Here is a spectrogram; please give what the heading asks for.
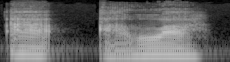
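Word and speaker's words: الله: yang berbaris kasrah itu bunyi jangan out tapi aalah ya bismillah Wah kita lihat contohnya ya cara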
